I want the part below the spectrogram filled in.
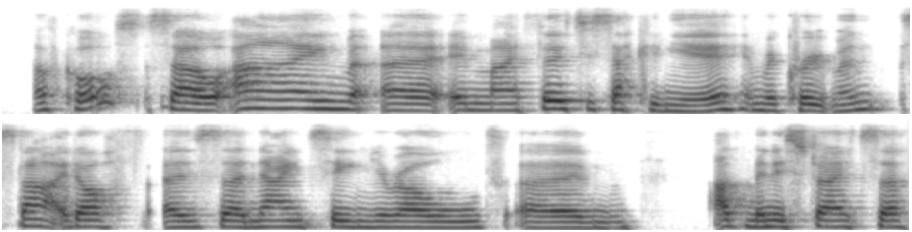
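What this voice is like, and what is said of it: Bolton northern English accent. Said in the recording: “From Bolton, as you can probably tell from my accent, Peter Kay Land”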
